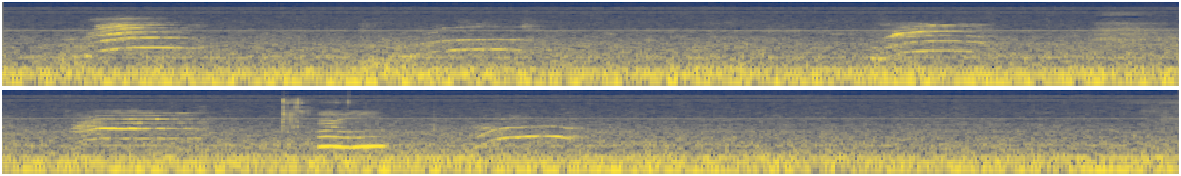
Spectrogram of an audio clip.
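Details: Chatty female Siberian cat, aged five, living indoors in Canada: scattered bright meows, some upturned and some flat chirps, about six over twelve seconds, with a faint click and steady low background hum.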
